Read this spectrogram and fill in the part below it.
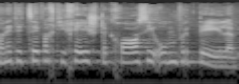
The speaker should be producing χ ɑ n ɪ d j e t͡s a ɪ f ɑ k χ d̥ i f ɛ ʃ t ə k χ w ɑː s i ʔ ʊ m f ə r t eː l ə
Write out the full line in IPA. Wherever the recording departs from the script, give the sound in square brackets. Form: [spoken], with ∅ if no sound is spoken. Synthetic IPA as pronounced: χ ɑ n ɪ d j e t͡s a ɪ f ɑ [∅] χ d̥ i [χ] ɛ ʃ t ə k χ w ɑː s i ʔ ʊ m f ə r t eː l ə

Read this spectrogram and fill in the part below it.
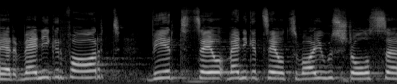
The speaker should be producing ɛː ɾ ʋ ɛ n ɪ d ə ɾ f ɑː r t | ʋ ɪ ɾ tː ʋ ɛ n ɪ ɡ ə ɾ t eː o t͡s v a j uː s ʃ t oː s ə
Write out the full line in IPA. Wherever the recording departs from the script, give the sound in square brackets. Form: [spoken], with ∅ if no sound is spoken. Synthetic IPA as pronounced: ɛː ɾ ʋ ɛ n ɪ [ɡ] ə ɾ f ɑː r t | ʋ ɪ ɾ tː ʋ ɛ n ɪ ɡ ə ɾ [t͡s] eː o t͡s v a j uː s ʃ t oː s ə

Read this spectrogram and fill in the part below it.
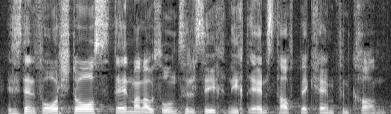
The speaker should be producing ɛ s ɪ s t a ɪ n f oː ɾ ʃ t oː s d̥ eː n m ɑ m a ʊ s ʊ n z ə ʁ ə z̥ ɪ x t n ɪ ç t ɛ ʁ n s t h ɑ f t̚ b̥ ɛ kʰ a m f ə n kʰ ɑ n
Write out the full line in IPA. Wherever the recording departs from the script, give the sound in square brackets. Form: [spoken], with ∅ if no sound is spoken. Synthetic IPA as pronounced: ɛ s ɪ s t a ɪ n f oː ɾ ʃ t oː s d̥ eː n m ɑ [n] a ʊ s ʊ n z ə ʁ ə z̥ ɪ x t n ɪ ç t ɛ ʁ n s t h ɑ f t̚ b̥ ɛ kʰ [ɛ] m f ə n kʰ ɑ n

